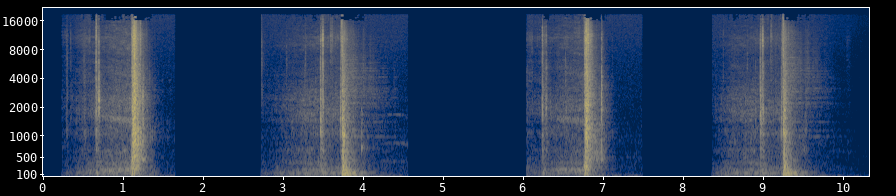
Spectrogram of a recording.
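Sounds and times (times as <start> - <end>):
drawer opening and closing: 0.3 - 1.5, 2.8 - 4.6, 6.1 - 7.3, 8.4 - 10.0.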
